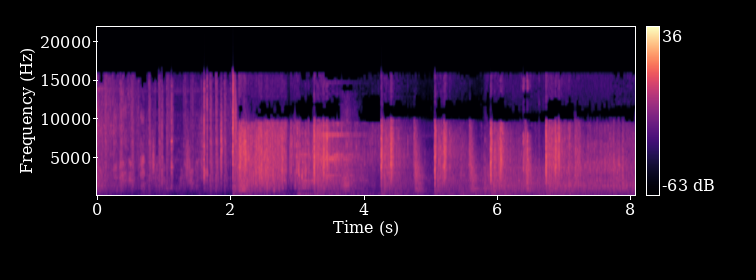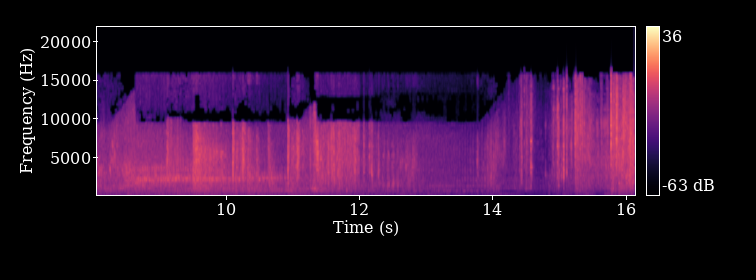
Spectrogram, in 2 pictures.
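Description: A gun's magazine clicks and clacks as it is reloaded.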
